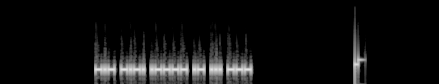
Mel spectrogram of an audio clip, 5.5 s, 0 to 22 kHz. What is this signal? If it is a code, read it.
Morse code, heard as a keyed tone, about 42 wpm, 700 Hz. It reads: KC1ASO
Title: USA Call Signs - 6x Character Spacing - 45wpm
